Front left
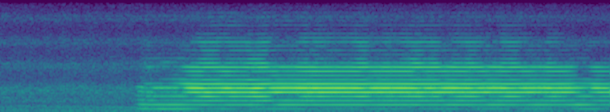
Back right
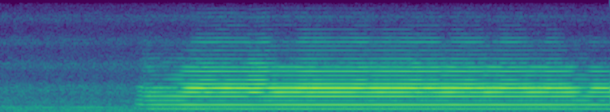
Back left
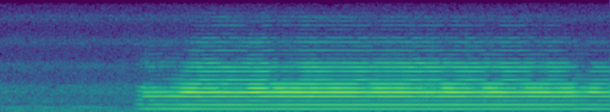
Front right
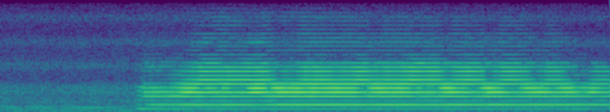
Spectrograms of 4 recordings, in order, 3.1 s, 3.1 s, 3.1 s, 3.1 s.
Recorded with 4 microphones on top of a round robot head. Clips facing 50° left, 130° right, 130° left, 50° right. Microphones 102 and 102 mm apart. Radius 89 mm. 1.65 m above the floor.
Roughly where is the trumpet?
Behind right.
